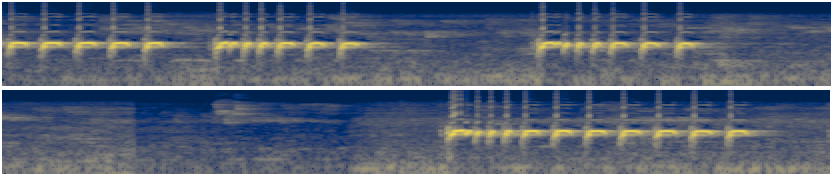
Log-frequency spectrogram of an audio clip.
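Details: Zebra dove summoning a rival with repeated phrases of fast, rhythmic cooing pulses, four bursts of five to nine notes each, separated by short silences, loud and clear.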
